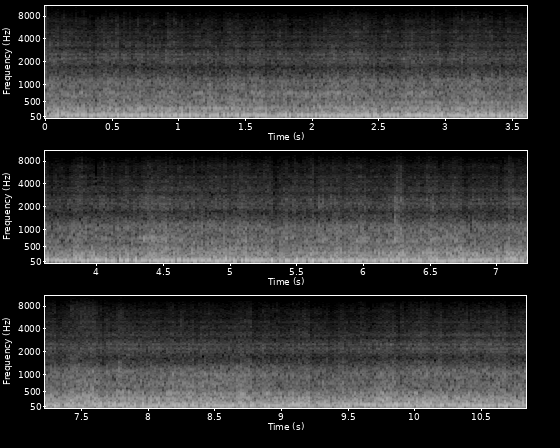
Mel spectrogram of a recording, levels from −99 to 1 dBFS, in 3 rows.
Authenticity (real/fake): real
